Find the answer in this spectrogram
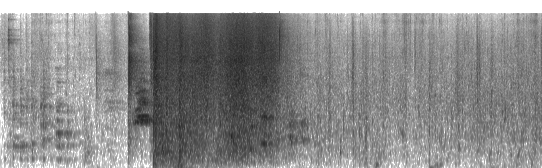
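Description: A person jumping into a swimming pool: one loud splash about two seconds in that dies away over the next two seconds.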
